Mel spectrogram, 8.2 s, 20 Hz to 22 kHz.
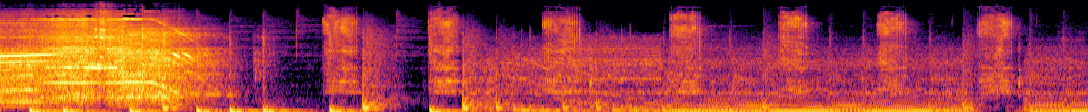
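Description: A power cutting tool slices through the 90-degree angle arms of a Chevrolet Suburban clutch linkage, starting with a loud harsh grinding burst and followed by a series of metallic clanks and knocks.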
